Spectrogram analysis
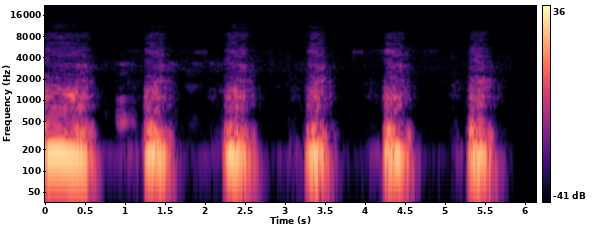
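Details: Mbiri male lions, who stayed in the area after killing the Guernsey male, roar their presence near his carcass in Sabi Sands: a long opening moan, then deep booming grunts about once a second; lion.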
